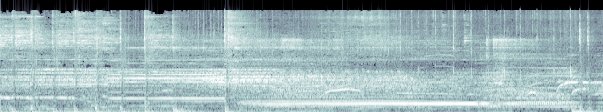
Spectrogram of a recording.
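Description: Rock band playing live, heard from within the crowd: drums and bass pound a steady beat, then about four and a half seconds in a final hit gives way to a chord held and ringing out with no drums. Near the end the crowd starts whooping and cheering.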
